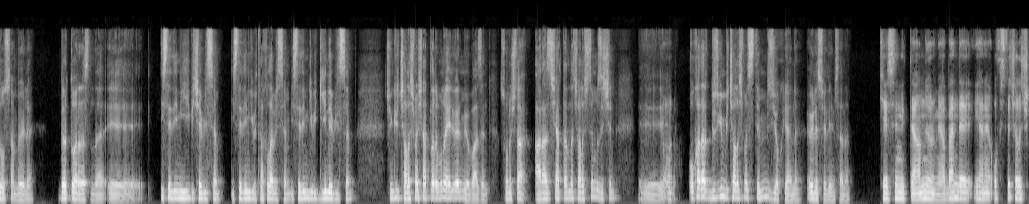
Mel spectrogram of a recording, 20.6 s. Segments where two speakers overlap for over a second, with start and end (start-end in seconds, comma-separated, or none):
none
